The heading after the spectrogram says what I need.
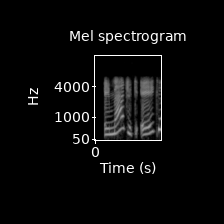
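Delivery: eager, wondering, high, excited voice. Voicing a girl opening her Christmas present: asking excitedly. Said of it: "Lisa asked excitedly".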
